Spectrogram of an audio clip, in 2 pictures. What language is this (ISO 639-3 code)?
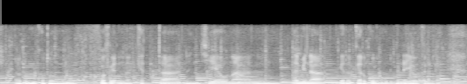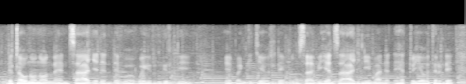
ful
